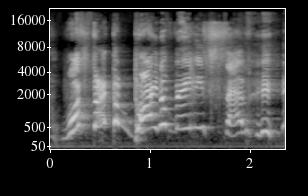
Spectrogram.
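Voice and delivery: high, loud mock-shocked blurt; excited blurt. Fan reacting to Freddy's chomp with the meme, excited blurt.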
